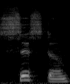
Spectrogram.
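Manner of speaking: "system" hit hard and weighted. Insisting these plays work for this system, heavy stress on system. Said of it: "I'm stressing that word".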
